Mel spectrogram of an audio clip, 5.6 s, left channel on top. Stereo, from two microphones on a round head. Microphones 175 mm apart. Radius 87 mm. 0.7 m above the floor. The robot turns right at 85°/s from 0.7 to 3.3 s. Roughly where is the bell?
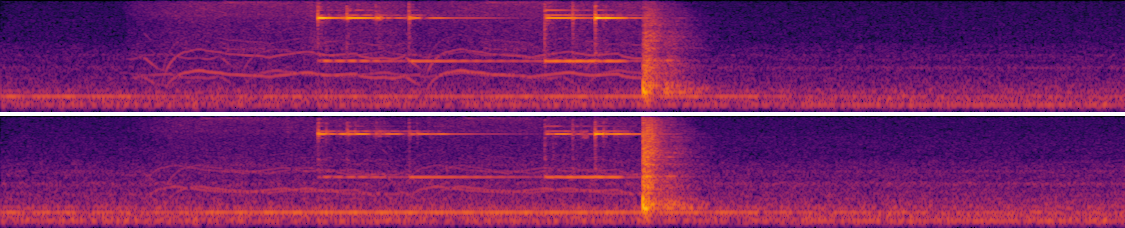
Left.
